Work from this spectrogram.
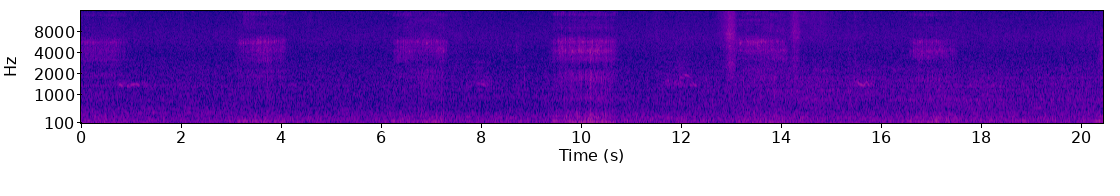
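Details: A cat snoring steadily as it dreams during the day, twitching in its sleep: regular cycles of low rumbling inhalations and hissy exhalations, repeated about every three to three and a half seconds.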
